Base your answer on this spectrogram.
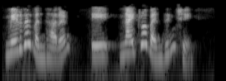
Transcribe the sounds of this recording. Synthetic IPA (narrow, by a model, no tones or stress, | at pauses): meɽʋelbənd̪ʱaɾəɳ | enaiʈɾobɛ̃nzint͡ʃʰe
